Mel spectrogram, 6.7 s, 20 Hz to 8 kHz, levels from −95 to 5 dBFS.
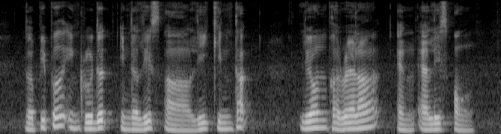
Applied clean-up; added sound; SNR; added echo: none; none; none; none.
